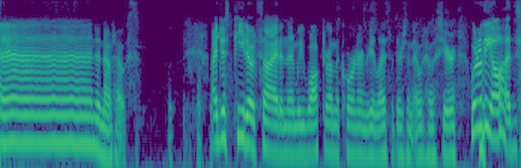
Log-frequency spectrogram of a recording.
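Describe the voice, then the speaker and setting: A woman speaks at a fairly quick pace with a fairly low pitch and lively intonation, the sound dry with no echo. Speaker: travel vlogger. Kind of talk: casual vlog chat. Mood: amused, upbeat. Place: open country. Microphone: phone near.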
